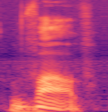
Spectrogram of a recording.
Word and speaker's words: Vav: And when it serves as a consonant, it will get the V sound, the VV sound as in vav. So the sixth letter is called vav.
